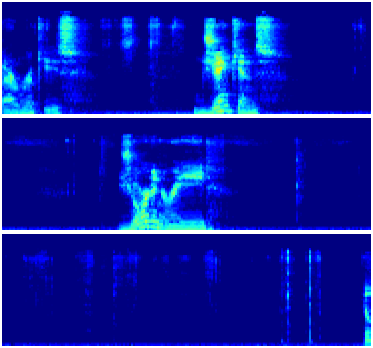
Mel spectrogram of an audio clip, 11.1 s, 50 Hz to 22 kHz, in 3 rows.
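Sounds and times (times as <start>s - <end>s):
low steady hum: 0.0s - 11.0s
cardboard cards being flipped: 6.5s - 10.7s.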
